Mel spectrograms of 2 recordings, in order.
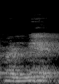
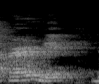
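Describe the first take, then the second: First: Permit with the weight on MIT; verb stress. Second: Permit with the weight on PER; PER-mit in permit; noun stress. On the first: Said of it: "permit is function as a verb". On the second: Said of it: "that is noun". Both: Shown as a demonstration.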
